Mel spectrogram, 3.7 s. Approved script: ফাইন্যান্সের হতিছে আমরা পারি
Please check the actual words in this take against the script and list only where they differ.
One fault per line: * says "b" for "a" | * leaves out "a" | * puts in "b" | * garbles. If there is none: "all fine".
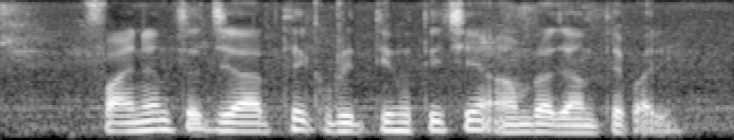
* puts in "যে আর্থিক বৃদ্ধি"
* puts in "জানতে"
